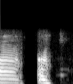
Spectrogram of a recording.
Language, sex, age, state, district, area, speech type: Malayalam, male, 60+, Kerala, Kottayam, rural, conversation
